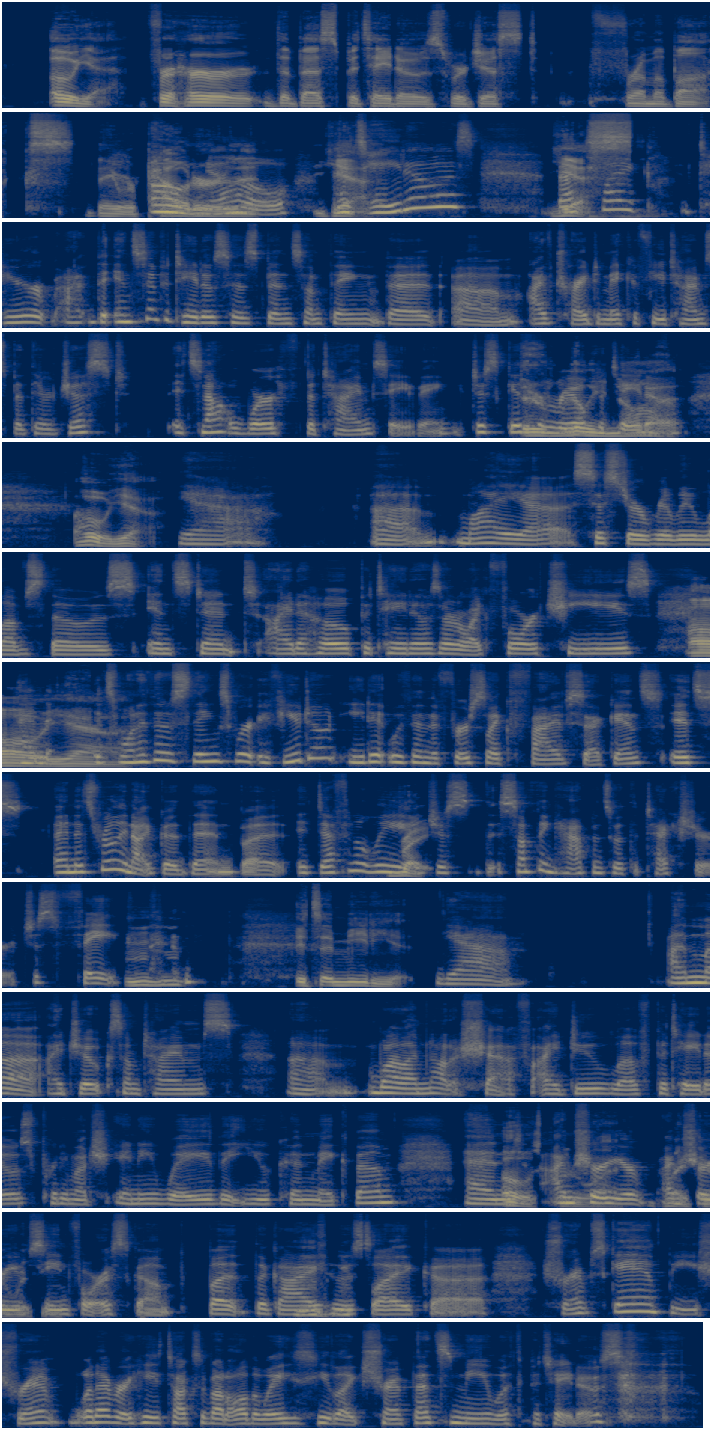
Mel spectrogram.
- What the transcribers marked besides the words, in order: other background noise; giggle; tapping; chuckle
- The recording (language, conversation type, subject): English, unstructured, How can I make a meal feel more comforting?
- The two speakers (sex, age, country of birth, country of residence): female, 35-39, United States, United States; male, 40-44, United States, United States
